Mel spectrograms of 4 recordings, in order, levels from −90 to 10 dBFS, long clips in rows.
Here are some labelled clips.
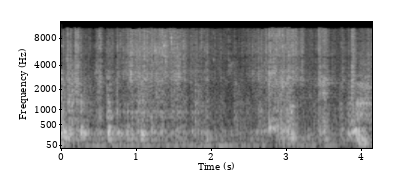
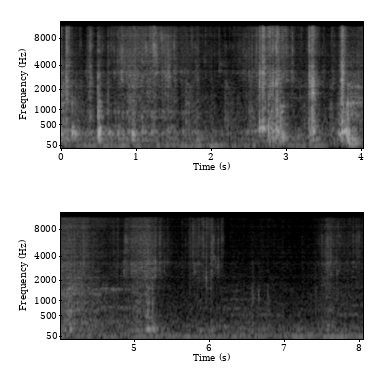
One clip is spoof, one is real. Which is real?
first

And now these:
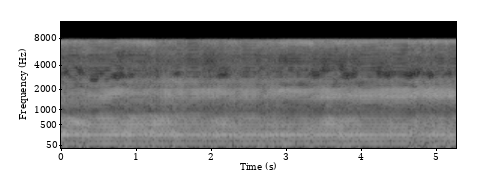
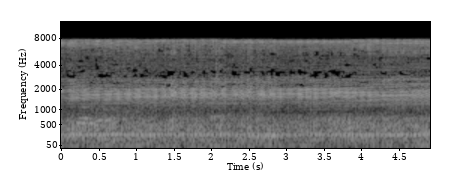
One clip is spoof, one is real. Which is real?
second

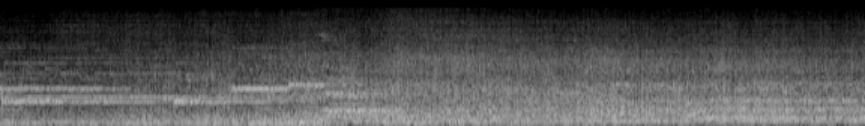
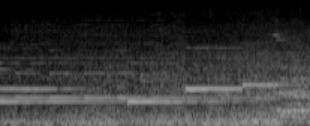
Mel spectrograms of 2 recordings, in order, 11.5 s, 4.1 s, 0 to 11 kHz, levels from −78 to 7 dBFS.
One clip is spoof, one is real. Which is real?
second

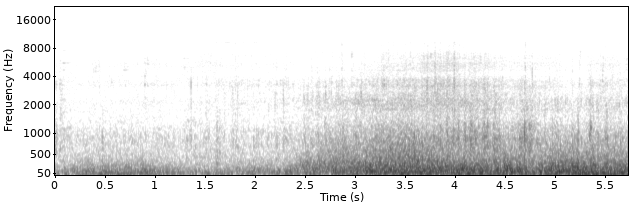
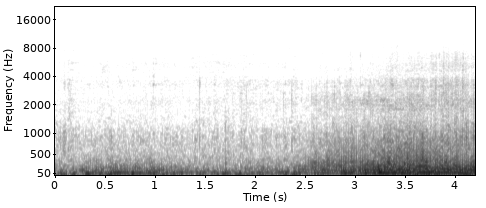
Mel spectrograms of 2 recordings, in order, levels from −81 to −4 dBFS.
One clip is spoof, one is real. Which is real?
first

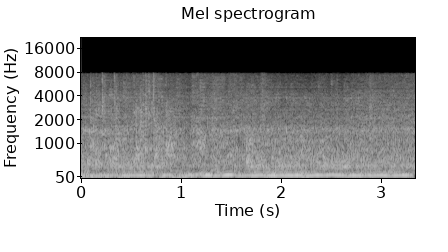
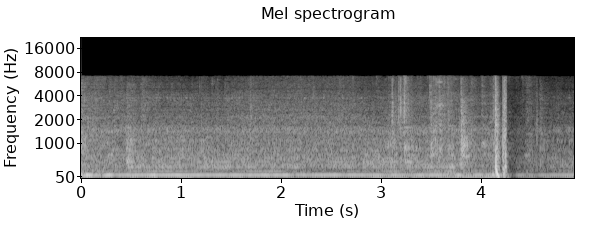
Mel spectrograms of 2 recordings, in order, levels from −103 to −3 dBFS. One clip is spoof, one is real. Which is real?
second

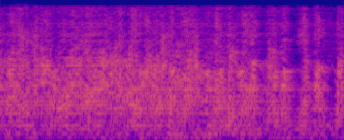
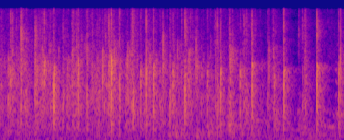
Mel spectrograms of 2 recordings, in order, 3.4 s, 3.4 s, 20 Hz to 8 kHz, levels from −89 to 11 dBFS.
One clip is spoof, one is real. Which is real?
second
